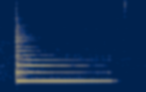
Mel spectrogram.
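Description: One sustained bowed violin note on the open D string, loud and close, held evenly for over a second before ending.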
